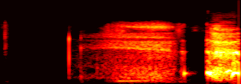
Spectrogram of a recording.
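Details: A drawn-out throaty breath, then one loud, harsh cough burst at the end, from a gamer who apologises for coughing while playing and commentating.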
